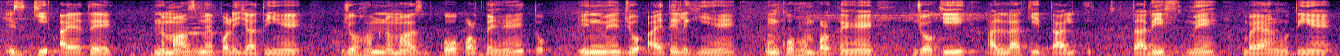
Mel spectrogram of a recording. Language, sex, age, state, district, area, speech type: Urdu, male, 18-30, Uttar Pradesh, Shahjahanpur, urban, spontaneous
